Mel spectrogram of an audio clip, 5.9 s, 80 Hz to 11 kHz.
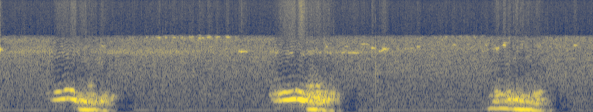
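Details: A lion at Pete's Pond, Mashatu Game Reserve, Botswana, on June 22, 2010, gives three deep, breathy huffs, each about half a second long and spaced roughly two seconds apart.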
